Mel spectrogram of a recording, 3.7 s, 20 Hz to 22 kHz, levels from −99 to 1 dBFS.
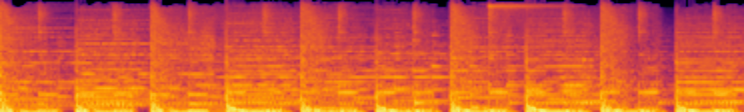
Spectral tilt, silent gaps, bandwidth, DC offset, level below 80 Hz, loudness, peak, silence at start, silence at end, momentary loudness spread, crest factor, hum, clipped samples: -5 dB/octave; none; over 20 kHz; under 0.1%; -16 dBFS; -11 LUFS; 0 dBFS; 0 s; 0 s; 1 LU; 10 dB; none; 1%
